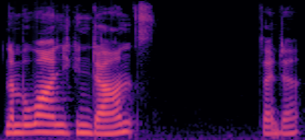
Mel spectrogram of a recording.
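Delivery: ordinary delivery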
